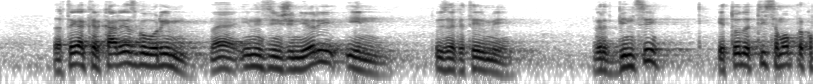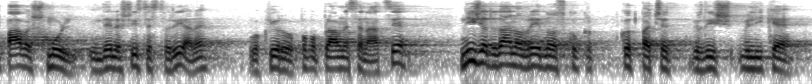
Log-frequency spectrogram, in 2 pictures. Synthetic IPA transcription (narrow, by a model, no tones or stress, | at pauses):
zaɾɐt̪ːeɡakɛɾkaɾjəzɡɔʋɔɾimnɛinzinʒɛnjeːɾjiin | t̪ud̪iznɛkat̪eɾimḭ | ɡɾad̪bint̪sijɛt̪oːd̪at̪isamopɾɛkɔpaːʋaʃmulind̪eːlaʃist̪ɛst̪ʋaɾianɛwɔkʋiːɾupɔpɔplaːwnɛsanaːt̪sijɛ | niʒjad̪ɔd̪aːnɔʋɾeːd̪nɔst̪k | kɔt̪pat͡ʃːɛɡɾad̪iʃʋɛlikɛ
